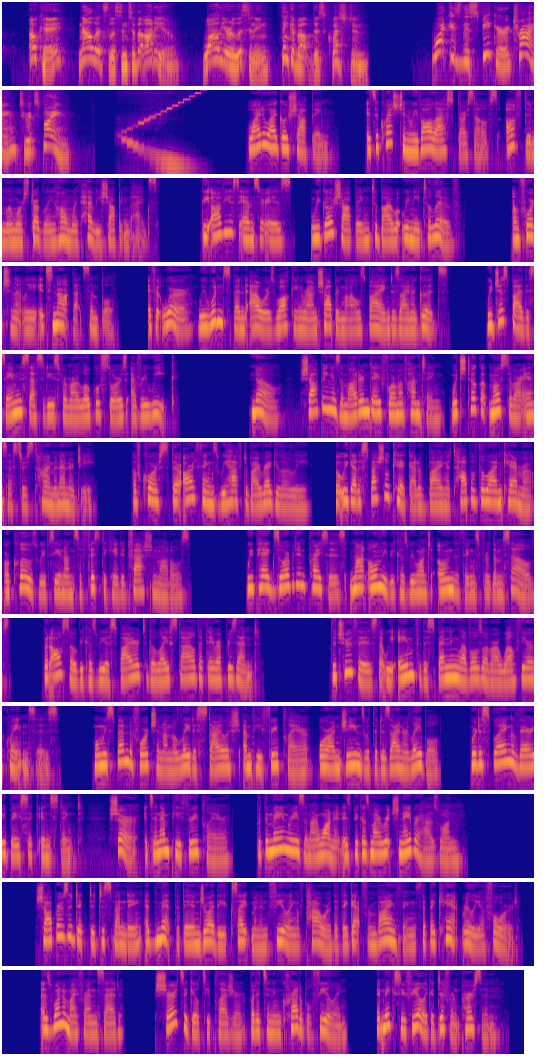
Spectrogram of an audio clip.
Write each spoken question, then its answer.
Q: What is the speaker trying to explain?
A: The answer is why people spend so much time and money on shopping.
